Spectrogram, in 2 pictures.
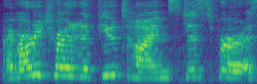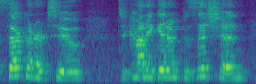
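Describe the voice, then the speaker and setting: In the style of a fitness vlogger, a woman talks casually to viewers, her slightly high, fairly bright voice moving at a moderate pace. The recording comes from a faraway mic.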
